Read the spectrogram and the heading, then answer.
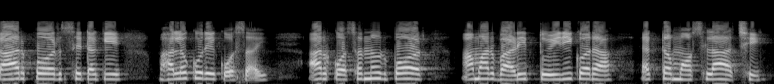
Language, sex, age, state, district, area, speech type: Bengali, female, 18-30, West Bengal, Purba Medinipur, rural, spontaneous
